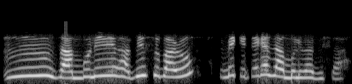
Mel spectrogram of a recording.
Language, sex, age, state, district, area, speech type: Assamese, female, 18-30, Assam, Dhemaji, rural, conversation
